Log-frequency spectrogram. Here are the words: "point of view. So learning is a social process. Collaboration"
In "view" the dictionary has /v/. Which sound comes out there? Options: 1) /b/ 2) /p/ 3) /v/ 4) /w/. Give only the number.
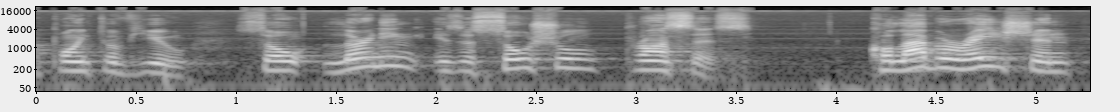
3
